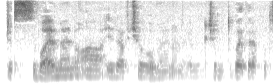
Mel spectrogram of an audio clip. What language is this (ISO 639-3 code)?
ces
